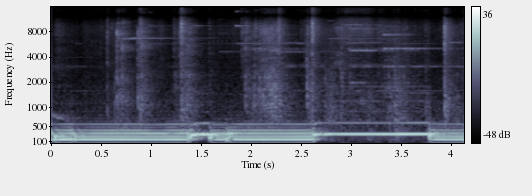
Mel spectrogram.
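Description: Homemade two-string analog guitar synthesizer sounding a sustained, organ-like low note. The note jumps to a higher held note for about a second near the end, then drops back.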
